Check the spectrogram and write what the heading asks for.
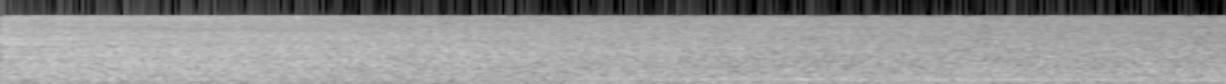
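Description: Muddy, silt-laden storm runoff rushing over rocks into a stream, a steady rush of water that grows gradually quieter.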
